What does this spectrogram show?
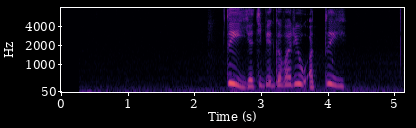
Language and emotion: Russian, angry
